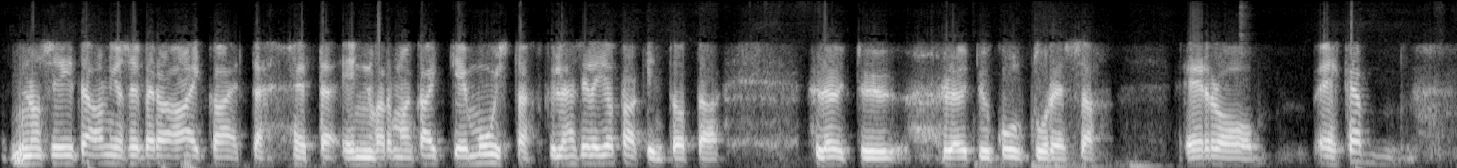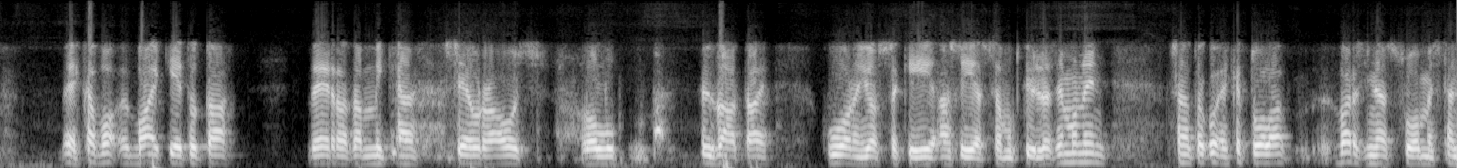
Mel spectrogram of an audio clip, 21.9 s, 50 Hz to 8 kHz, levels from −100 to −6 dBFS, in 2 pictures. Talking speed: 120 wpm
